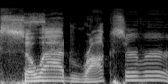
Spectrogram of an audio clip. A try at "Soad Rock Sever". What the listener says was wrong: Sever, not even server.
